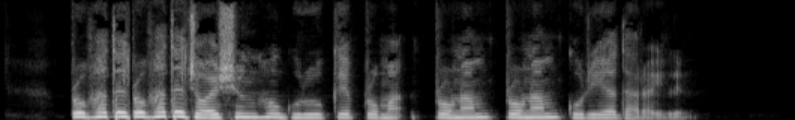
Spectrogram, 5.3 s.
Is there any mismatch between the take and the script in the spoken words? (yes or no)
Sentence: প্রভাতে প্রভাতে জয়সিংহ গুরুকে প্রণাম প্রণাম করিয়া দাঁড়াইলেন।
no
